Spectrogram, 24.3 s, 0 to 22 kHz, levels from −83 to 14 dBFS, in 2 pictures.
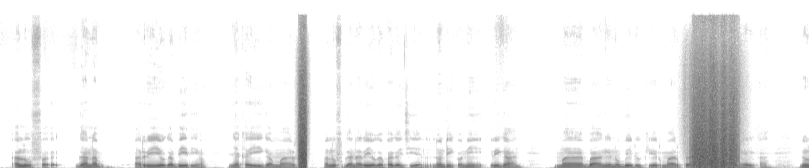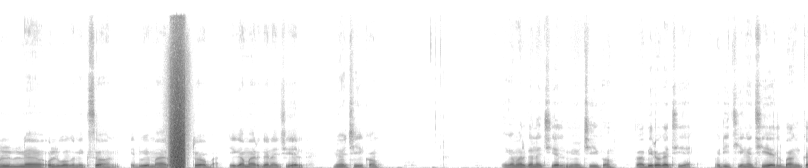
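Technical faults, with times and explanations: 4.39–4.66 s, 10.12–11.29 s and 14.54–15.04 s: wireless microphone noise hit. The FM radio link fades as reflected paths cancel, so receiver noise rises into a swish of static over the speech. The longest fade runs about 1.2 s.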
